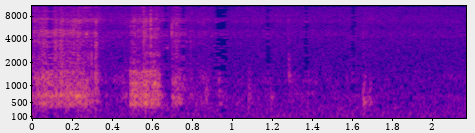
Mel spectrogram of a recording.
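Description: Two short splashes of muddy floodwater close to the kayak, about half a second apart.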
